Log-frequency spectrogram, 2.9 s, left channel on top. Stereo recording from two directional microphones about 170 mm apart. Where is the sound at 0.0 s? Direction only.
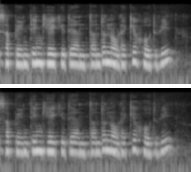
15° left (ahead or behind).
